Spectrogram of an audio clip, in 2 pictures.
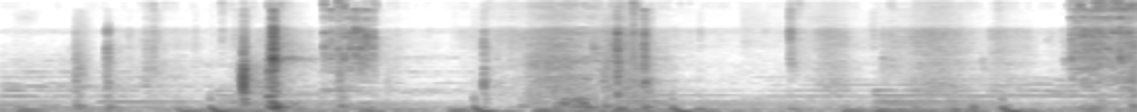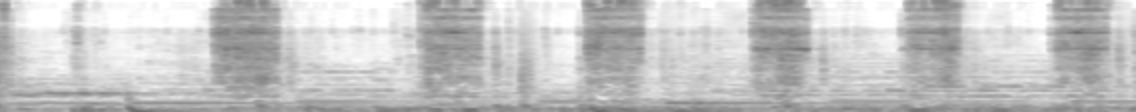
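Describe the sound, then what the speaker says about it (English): Ratchet wrench turning the transmission drain plug on a BMW automatic gearbox, a series of sharp clicking bursts in quick runs, close and clear, with brief pauses between strokes and no talk. "Then I get a ratchet hanger and put on that."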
